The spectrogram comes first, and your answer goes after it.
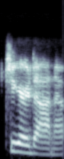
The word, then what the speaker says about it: Giordano: Giordano, yes, that's okay.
